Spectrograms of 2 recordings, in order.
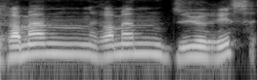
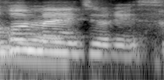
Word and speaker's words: Romain Duris: Il y a Roman Duris. J'espère, je m'excuse. Romain Duris. Romain Duris, ok. Je m'excuse si je le prononce pas comme ça.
